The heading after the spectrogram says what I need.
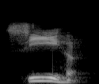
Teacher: अब यहां जो छोटा ई की मात्रा थी वो दीर्घ हो गई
